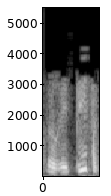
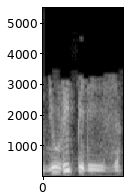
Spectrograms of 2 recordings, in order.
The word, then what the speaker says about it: Euripides: người Thiết Khuê cổ đại là Euripides, tiếng Pháp đọc là Euripides và tiếng Anh là Euripides, tiếng Hy Lạp là Euripides, viết về đề tài của Medea.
